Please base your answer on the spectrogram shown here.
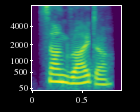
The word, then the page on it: songwriter: Indian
